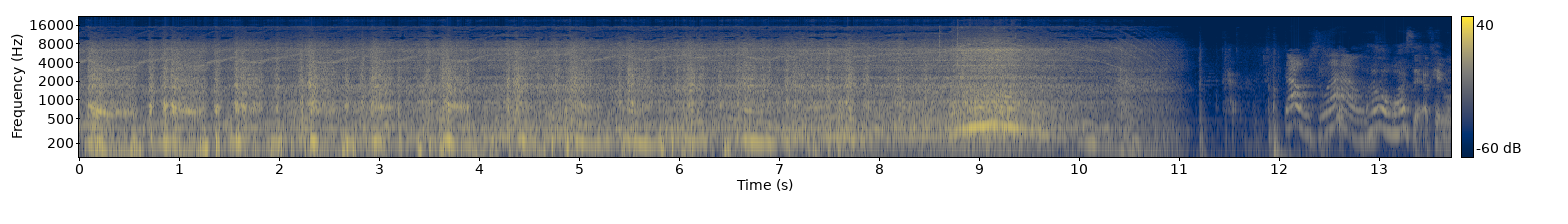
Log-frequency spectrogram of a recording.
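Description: A blender pulses pesto as olive oil is added, its motor whining and rising in pitch across several seconds before cutting off, followed by someone talking.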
